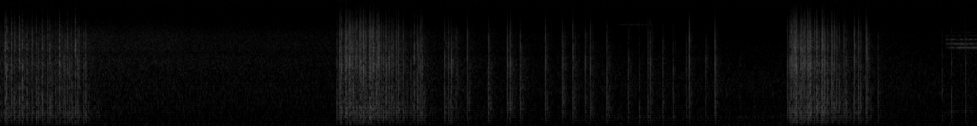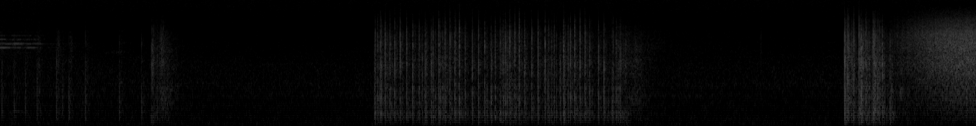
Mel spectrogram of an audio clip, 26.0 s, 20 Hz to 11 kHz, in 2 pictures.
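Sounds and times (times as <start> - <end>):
fireworks bursts: 0.0 - 1.3, 18.0 - 21.7, 24.3 - 26.0
fireworks crackling pops: 0.0 - 1.6, 4.4 - 15.5, 18.0 - 21.8, 24.3 - 26.0.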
